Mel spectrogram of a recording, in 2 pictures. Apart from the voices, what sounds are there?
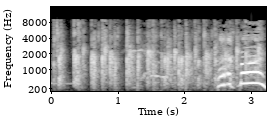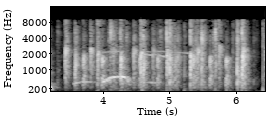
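people clapping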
